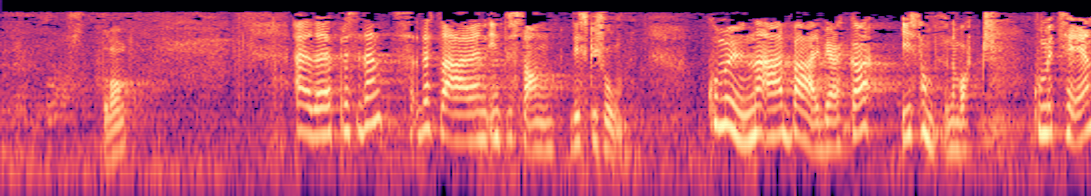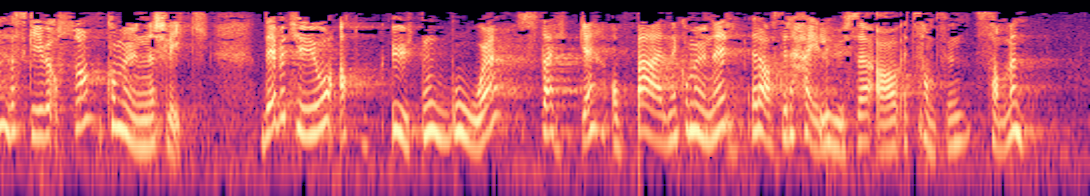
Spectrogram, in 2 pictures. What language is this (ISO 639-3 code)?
nor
